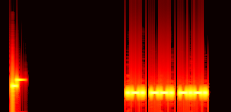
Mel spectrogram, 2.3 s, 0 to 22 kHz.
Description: Morse code, heard as a keyed tone, about 47 wpm, 700 Hz. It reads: RGC
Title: USA Call Sign Postfixes - 3 Letters 50wpm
